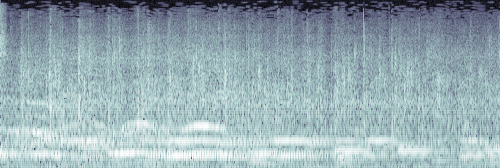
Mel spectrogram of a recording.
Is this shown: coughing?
no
